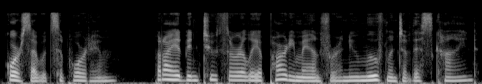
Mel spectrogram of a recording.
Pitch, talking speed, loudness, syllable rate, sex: 180 Hz, 275 wpm, -19 LUFS, 6.5 syllables/s, female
